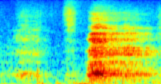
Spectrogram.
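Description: A person breathing close to the microphone: a quick breath in a little before a second in, then a long breathy exhale.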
